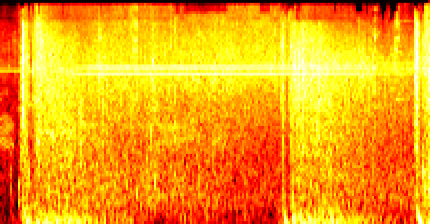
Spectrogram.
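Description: A frag grenade blast in the shooter game Ghost Recon Wildlands, a booming explosion with a rumbling tail and a second thump about two seconds later, loud and close, with no talk.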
